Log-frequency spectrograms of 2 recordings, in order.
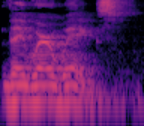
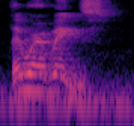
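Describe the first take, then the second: First: Said in the usual way. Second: "They wear wigs" jumping much higher on "wear"; mock disbelief. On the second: Shown as a demonstration. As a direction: repeat it in a much higher incredulous tone.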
